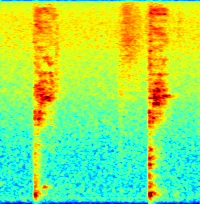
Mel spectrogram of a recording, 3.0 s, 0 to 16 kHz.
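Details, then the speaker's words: A dog that has been coughing for several days gives two short, sharp coughs about 1.7 seconds apart in a quiet room, then comes to the owner for comfort. "Donc là, vous entendez mon chien qui tousse, le pauvre. Ça fait plusieurs jours qu'il tousse. Il vient vers moi pour que je le réconforte."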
